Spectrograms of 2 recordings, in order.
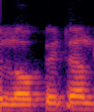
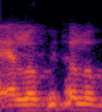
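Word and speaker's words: L'Hôpital: এর একটা আরেকটা হচ্ছে লপিটাল রুল তোমরা পড়ছিলা না জি স্যার হসপিটাল ডিফারেন্সিয়াল ক্যালকুলে আছে ভাইয়াতে অনেকে উচ্চারণ এলোপিটালও বলো মানে লোপিটাল বলে এটাকে এটা ভাই শূন্য শূন্য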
